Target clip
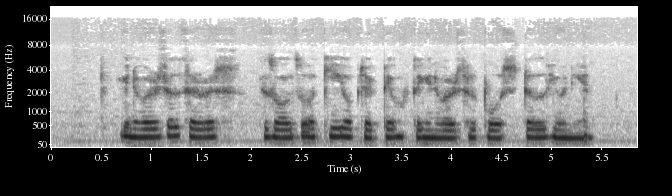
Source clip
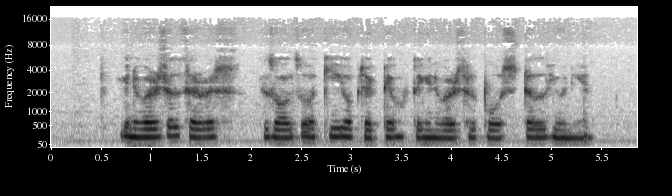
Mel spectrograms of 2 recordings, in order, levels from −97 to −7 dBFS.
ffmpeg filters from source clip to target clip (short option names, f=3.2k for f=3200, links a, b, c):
-filter_complex "[0:a]acrossover=split=520|5900[a][b][c];[a]acompressor=threshold=-22dB:ratio=4[d];[b]acompressor=threshold=-33dB:ratio=4[e];[c]acompressor=threshold=-55dB:ratio=4[f];[d][e][f]amix=inputs=3:normalize=0"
